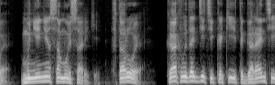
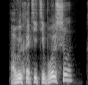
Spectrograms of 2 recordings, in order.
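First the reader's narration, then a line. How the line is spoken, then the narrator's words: Smirking grunt. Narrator (Russian): хмыкнул канцлер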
